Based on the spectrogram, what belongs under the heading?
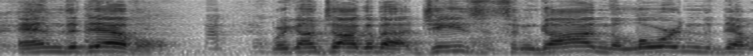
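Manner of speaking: loud, high mock-sermon roll call; child playing preacher. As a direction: hammer out the names like a pretend preacher. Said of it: "I would preach like that".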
